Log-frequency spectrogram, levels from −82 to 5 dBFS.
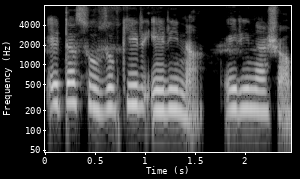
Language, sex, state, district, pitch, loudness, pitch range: Bengali, female, West Bengal, Kolkata, 215 Hz, -20 LUFS, 205-250 Hz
